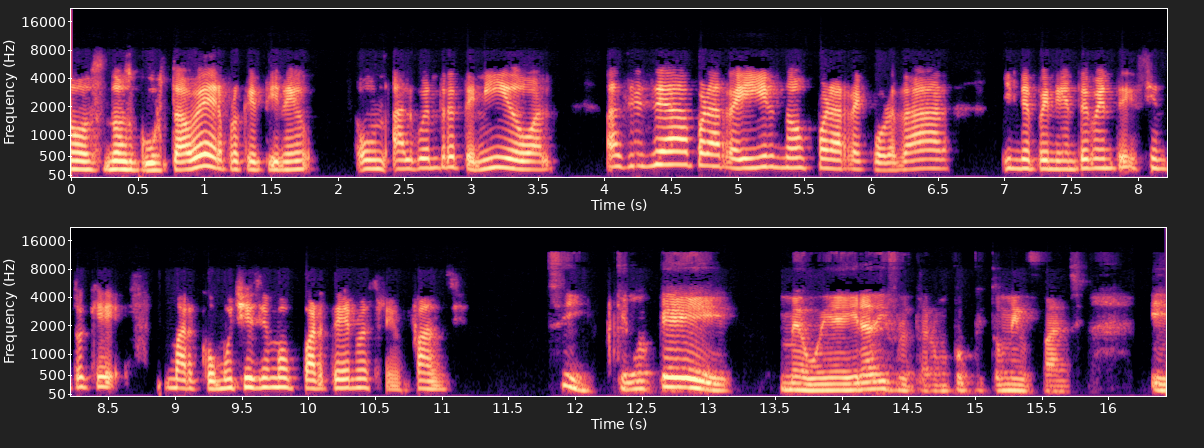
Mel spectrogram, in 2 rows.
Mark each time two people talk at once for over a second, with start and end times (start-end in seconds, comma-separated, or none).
none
